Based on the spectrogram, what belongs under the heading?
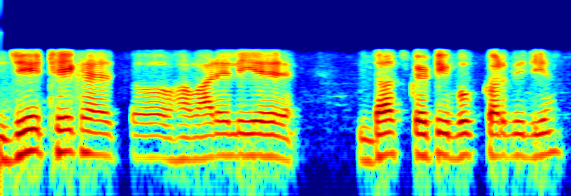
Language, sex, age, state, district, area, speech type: Urdu, male, 30-45, Bihar, East Champaran, urban, conversation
